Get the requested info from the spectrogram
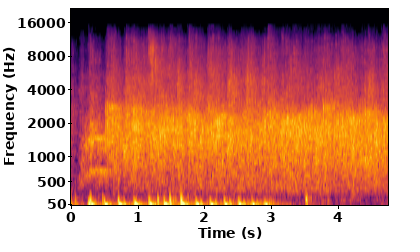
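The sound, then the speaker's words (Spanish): An audience breaks into applause for all the women, dense clapping with some sharper individual claps near the start, then settling into a steady sustained roar of hands for several seconds. “Y este aplauso es para todas las mujeres, no solamente para las mamis, ¿eh?”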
